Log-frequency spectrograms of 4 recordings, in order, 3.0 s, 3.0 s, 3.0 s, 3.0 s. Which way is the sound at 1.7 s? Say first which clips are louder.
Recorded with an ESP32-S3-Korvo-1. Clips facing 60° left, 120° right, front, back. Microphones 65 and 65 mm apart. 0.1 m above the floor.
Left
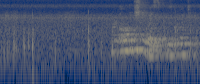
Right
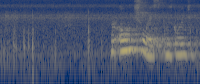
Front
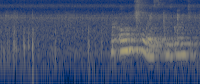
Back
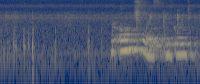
Right 9 dB, back 1 dB; 100° right.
